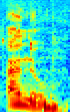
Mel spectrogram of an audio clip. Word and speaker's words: Anost: Hanau, ça se prononce, ça s'écrit Anos et ça se prononce Hanau.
